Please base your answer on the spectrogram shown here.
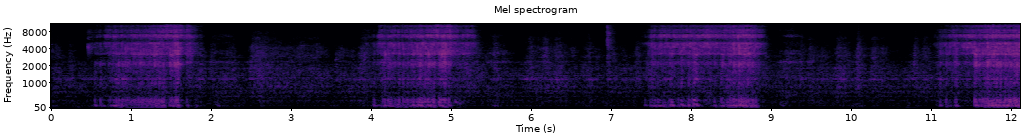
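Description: Loud, low rattling snores on each breath in, about four in twelve seconds, with quiet pauses between; ordinary snoring.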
